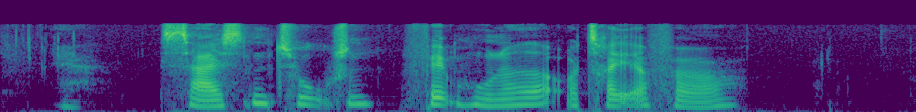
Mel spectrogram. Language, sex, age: Danish, female, 55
